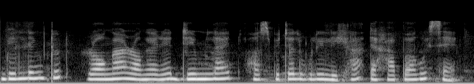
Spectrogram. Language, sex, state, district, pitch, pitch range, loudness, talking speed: Assamese, female, Assam, Kamrup Metropolitan, 245 Hz, 230-255 Hz, -13 LUFS, 125 wpm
